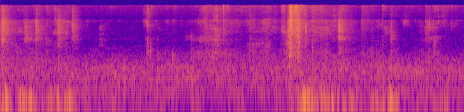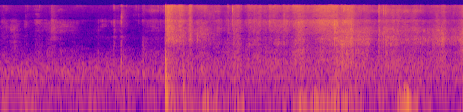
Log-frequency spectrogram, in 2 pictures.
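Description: A person chewing a mouthful of chicken finger sub close to the microphone, with soft crunching and wet mouth sounds. About eight seconds in there is a sharp click, then a paper napkin rustles as it is wiped across the face.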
